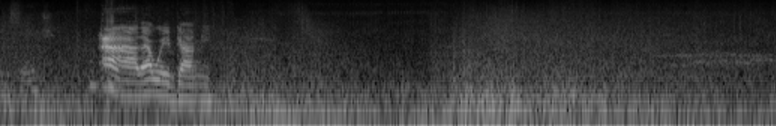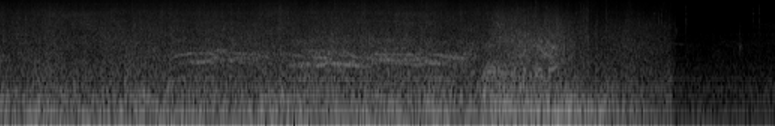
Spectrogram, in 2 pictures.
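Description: Battle sounds of gunfire and explosions rumble on in a game.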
